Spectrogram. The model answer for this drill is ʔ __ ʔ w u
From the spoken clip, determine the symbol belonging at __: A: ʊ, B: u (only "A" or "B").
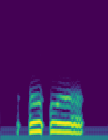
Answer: B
